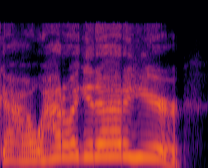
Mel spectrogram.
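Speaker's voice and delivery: put-on high, panicky, freaked-out girl voice. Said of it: "and she's freaking out".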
